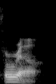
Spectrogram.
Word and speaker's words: Farel: farrell it's uh f-a-r-e-l not pronounced farrell but pharrell you're just trying to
